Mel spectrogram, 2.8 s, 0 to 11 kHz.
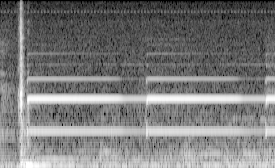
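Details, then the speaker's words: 1996 LT1 Camaro with a new Aeromotive Stealth 340 in-tank fuel pump, about an eighth of a tank, at key-on: a steady, even high electric hum switches on and holds a clean pitch; pump priming normally. "you hear that fuel pump kick on look at that"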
